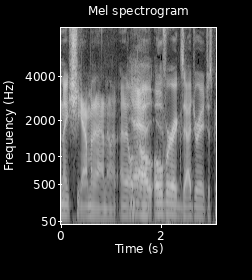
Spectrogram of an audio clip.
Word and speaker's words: Shyamalan: So for the listeners at home, that is how you properly pronounce his last name. There isn't a Shyamalan, it's just Shyamalan. M.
